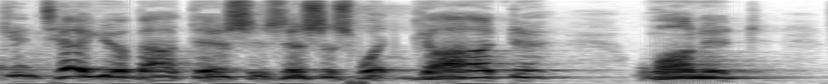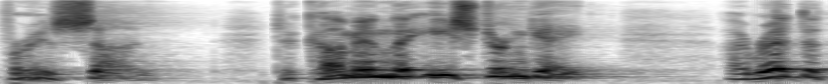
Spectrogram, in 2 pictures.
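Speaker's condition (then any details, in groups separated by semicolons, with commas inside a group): Hoarseness after vocal cord surgery; hard for listeners to hear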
